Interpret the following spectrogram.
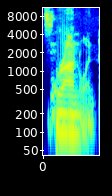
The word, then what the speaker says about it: Bronwen: spell it right now b r o n w n with bronwin see how clearly I said that now write it down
